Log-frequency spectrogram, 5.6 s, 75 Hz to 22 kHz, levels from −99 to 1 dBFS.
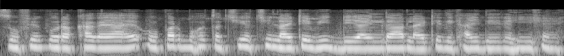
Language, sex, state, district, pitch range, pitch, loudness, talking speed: Hindi, male, Chhattisgarh, Balrampur, 170-190 Hz, 180 Hz, -17 LUFS, 190 wpm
